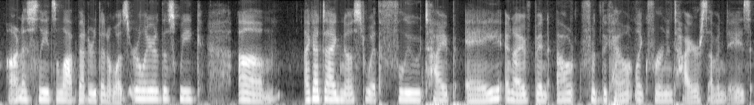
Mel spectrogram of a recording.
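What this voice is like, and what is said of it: Sick, nearly lost voice. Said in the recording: “I am sick. My voice is just about gone.”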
